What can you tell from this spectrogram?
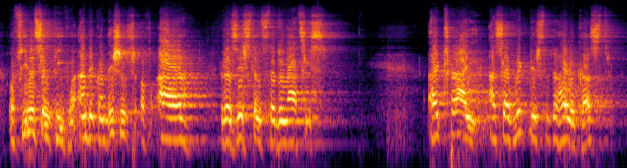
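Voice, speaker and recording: A man speaks at a fairly slow pace with a high pitch and ordinary pitch variation. Audible room echo and noticeable background noise surround his voice. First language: Polish. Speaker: Holocaust survivor speaker. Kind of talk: lecture. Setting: stage with audience. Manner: halting.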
